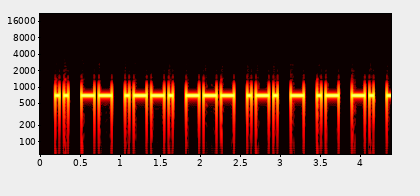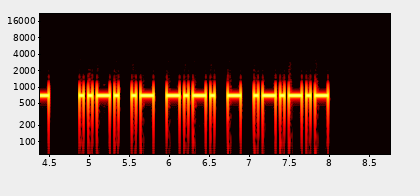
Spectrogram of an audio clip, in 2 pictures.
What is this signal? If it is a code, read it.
Morse code, heard as a keyed tone, about 22 wpm, 700 Hz. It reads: IMPORTANT FACT.
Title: Sentences from Top 1000 Words - Review Part 3 - 22wpm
